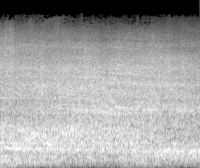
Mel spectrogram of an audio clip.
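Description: Train running over a level crossing: a loud, steady rumble of wheels on the rails.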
